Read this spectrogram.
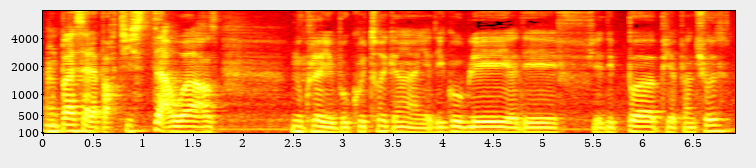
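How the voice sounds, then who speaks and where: A man's voice: medium pitch, little pitch movement, brisk, slight background noise. A young man with a French accent giving a casual, rambling tour of his gaming room, hesitating often and joking about his collectibles. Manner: rambling, lots of hesitations and self-corrections; playful and enthusiastic about collectibles. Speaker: gaming streamer showing his setup.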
